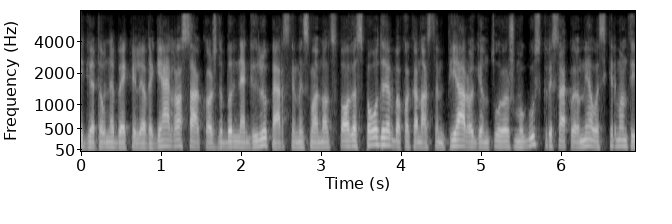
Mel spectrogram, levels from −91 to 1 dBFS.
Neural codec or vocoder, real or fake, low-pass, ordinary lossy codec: codec, 16 kHz in and 24 kHz out, 0.6 kbps, FocalCodec, streaming, 4096 codes; fake; 7.2 kHz; MP3, 64 kbps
